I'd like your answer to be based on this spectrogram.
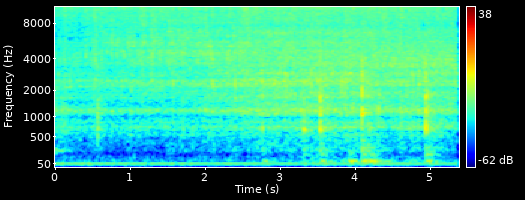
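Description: Onion frying in three ladles of oil together with chicken strips, a steady soft sizzle broken by occasional scrapes and taps of a spoon stirring the pan.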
